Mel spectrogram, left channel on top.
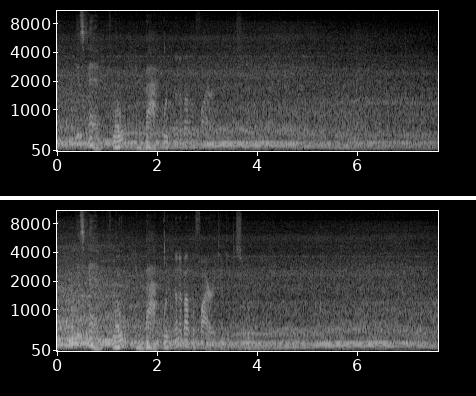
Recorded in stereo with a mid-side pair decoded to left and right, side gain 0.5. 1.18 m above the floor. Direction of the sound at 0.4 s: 10° right.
